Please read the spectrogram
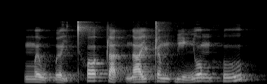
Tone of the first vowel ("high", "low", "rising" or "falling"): low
